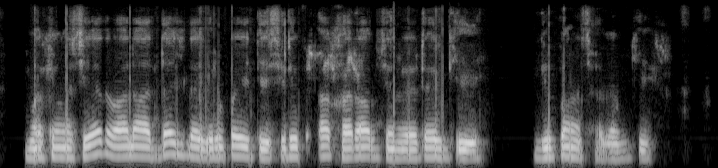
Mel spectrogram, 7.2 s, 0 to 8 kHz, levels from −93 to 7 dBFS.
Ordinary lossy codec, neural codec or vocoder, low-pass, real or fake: AAC, 48 kbps; codec, 16 kHz, 16 kbps, FunCodec, trained on Chinese and English, 50 frames a second; 7.2 kHz; fake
